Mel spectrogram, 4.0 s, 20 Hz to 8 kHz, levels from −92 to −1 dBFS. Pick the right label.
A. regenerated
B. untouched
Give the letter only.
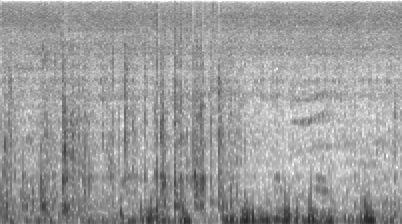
A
